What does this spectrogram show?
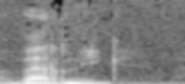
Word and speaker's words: Wernicke: área área área de wernicke área de bernie que así es como se pronuncia werning y por otro existe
